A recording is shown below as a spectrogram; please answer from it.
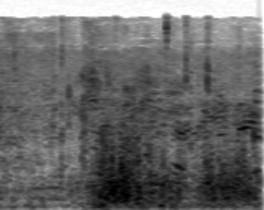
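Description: Wind buffeting the microphone, setting in with a loud rumble about a second in, with people's voices in the background.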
